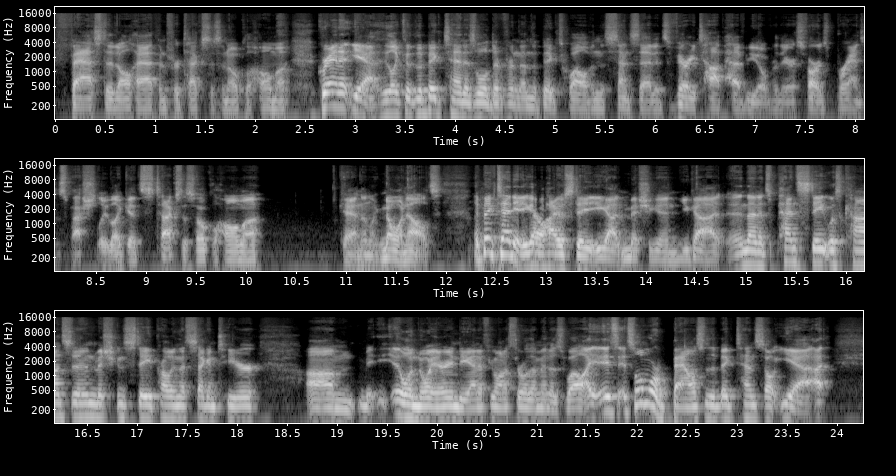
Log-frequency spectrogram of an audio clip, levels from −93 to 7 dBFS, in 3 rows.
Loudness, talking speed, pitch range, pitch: -19 LUFS, 250 wpm, 100-135 Hz, 120 Hz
